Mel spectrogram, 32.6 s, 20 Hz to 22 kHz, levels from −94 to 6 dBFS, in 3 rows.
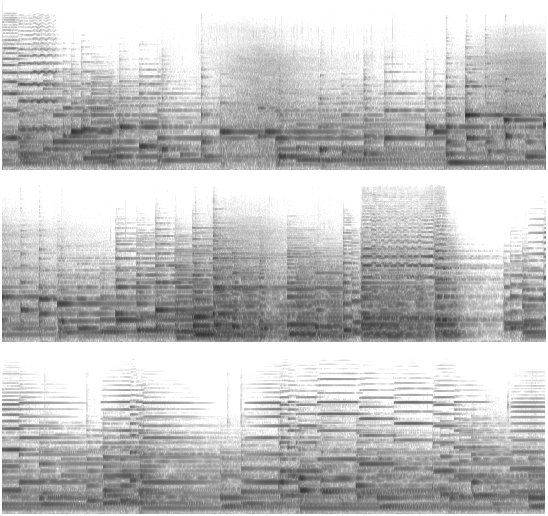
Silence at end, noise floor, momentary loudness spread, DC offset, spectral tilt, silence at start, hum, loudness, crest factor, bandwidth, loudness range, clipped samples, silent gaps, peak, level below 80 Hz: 0 s; -52 dBFS; 13 LU; under 0.1%; -5.5 dB/octave; 0 s; none; -26 LUFS; 20 dB; 15 kHz; 8 LU; under 0.1%; none; -6 dBFS; -64 dBFS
